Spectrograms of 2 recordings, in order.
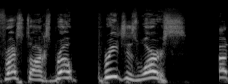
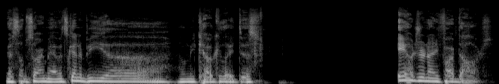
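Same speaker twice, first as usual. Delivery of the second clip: deep principal voice; 13 semitones lower than usual. Acted. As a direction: speak low and apologetic like a principal.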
